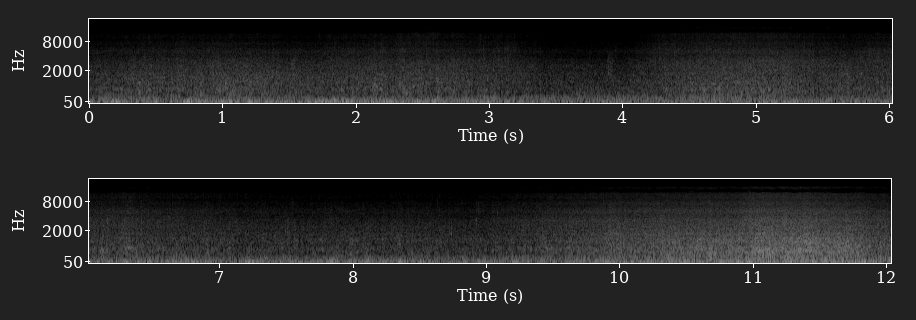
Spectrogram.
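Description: Surf washing onto a sandy beach, one wave swelling louder and breaking near the end, over a low rumble of wind on the microphone.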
